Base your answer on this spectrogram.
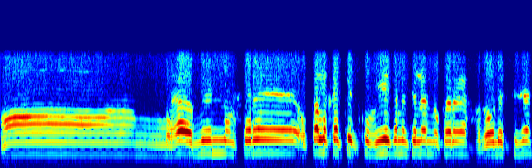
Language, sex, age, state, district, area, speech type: Santali, male, 45-60, Odisha, Mayurbhanj, rural, conversation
